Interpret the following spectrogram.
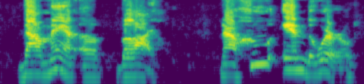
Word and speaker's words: Belial: The word I'm pronouncing, Belial, is actually pronounced Bel-Ayah-Al, okay?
